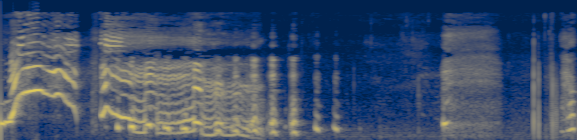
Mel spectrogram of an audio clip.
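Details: Pet Dachshund reacting to a sound that drives him nuts: a loud arched whine, then a rapid wavering run of yips that fades into short separate whimpers, with a brief burst of noise near the end.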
